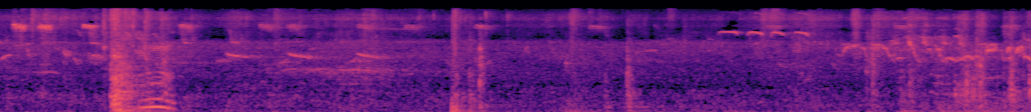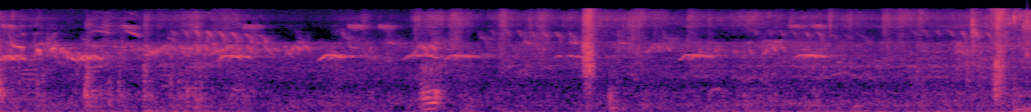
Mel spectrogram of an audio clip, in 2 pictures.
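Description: A small bird repeats a short high chirp about once a second, over faint outdoor background. A few knocks and clunks come in between, the loudest about a second in, as a plastic cassette-toilet tank is handled at a stainless-steel sink.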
